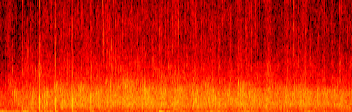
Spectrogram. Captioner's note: audience applauding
